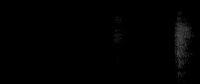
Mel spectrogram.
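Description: Near silence, broken near the end by two short intakes of breath, the second louder.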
